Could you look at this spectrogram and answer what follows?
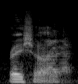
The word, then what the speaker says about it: Raishan: I think it was Rashan. – Raishan. Okay. – R A I S H A N.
